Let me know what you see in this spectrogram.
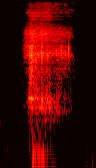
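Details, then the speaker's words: Simulated tracheostomy-care skills exam: a new suction catheter tip dipped in saline to test it, giving a one-second hissing, slurping rush that shows working suction. "To test it out, I will expose the tip of the catheter a few inches, dip it into here, and see if it suctions."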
